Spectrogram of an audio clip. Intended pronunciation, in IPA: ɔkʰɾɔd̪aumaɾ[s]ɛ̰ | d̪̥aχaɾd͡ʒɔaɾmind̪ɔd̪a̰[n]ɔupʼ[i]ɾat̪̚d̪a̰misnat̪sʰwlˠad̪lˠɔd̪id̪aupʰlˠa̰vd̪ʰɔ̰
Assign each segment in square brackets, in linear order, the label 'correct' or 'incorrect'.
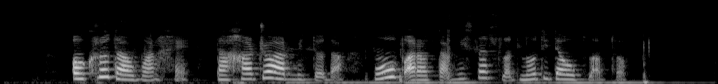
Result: incorrect, incorrect, incorrect

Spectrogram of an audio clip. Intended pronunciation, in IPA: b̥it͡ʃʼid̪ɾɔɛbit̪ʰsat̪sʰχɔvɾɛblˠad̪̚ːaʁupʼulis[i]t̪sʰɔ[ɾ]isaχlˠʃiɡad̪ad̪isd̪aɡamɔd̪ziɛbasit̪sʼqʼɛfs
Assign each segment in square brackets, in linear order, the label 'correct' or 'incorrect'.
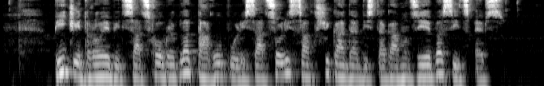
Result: incorrect, incorrect

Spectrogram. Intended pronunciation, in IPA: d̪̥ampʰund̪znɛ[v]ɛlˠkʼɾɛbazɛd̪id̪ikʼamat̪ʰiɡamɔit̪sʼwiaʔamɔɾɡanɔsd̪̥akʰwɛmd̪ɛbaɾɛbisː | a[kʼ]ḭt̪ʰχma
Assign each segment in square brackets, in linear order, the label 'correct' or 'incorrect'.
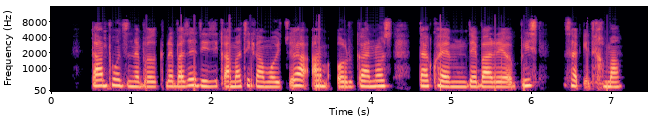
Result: incorrect, correct

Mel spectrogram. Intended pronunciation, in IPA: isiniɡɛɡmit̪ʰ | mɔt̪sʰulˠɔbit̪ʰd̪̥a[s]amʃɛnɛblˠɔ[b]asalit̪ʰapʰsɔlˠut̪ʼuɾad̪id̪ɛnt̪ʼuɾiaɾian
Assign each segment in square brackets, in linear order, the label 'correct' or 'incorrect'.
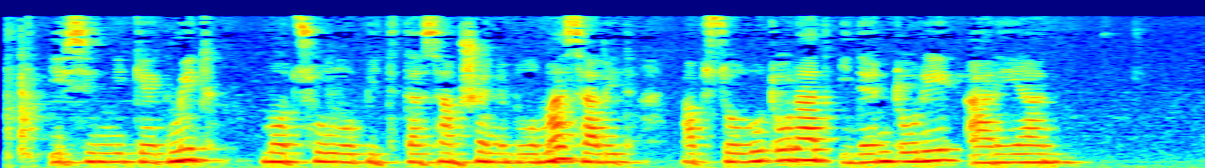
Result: correct, incorrect

